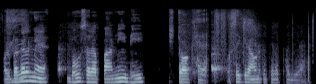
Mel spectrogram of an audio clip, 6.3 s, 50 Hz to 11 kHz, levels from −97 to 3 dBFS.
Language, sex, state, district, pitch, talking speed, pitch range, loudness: Hindi, male, Uttar Pradesh, Etah, 130 Hz, 135 wpm, 120-145 Hz, -31 LUFS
